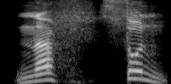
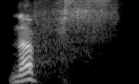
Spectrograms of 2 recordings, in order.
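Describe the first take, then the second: First: The word ends with an -un sound. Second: The word ends on a bare consonant.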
